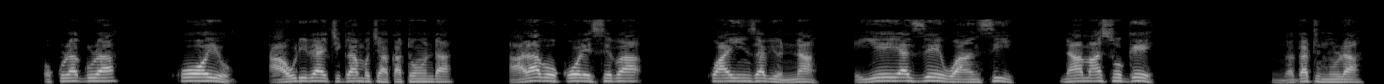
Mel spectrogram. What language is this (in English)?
Ganda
